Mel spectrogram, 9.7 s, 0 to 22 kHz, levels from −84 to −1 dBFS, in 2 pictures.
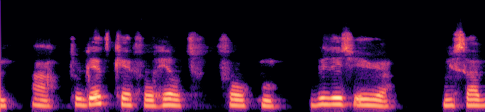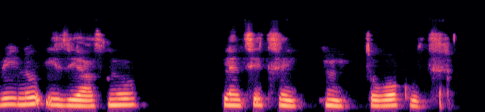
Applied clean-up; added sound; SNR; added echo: neural mask model Resemble Enhance denoiser.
